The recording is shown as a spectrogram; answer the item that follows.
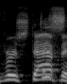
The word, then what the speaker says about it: Verstappen: His name is Verstappen.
